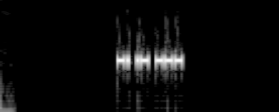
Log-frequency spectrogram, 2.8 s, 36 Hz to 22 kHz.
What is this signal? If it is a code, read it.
Morse code, heard as a keyed tone, about 52 wpm, 700 Hz. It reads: NAO
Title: USA Call Sign Postfixes - 3 Letters 50wpm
